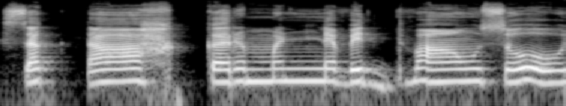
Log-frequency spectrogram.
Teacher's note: सक्ताः सवर आघात घ्यायचा, क्ता पूर्ण म्हणून विसर्गाचा अर्धा उच्चार करायचा.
